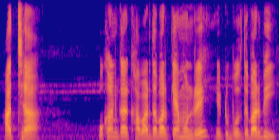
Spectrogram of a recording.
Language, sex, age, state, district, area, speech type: Bengali, male, 18-30, West Bengal, South 24 Parganas, urban, spontaneous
